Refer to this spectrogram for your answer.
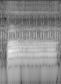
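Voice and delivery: با loud with a long open "aa"; Arabic letter name. Shown as a demonstration. Teacher models the second letter, long loud Arabic با. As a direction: sound out با firmly, holding the aa. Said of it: "اب ہمیں عربی لہجے میں پڑھنا ہے".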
